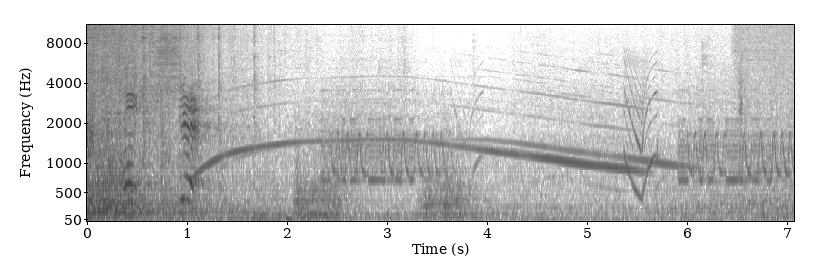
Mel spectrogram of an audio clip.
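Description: A police siren wails and fades.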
